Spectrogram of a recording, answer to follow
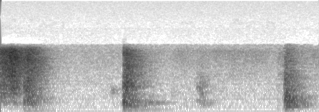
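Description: A foam exercise mat being unrolled: a swishing flap as it is swung open, then a sharp slap about a second in as it drops flat onto the floor.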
